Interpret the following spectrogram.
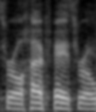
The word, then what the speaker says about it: Hypaethral: I say it as like Hypaethral Records. So yeah, you're close. I'm somewhere in the realm. Sorry, Hypaethral, whatever it is.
